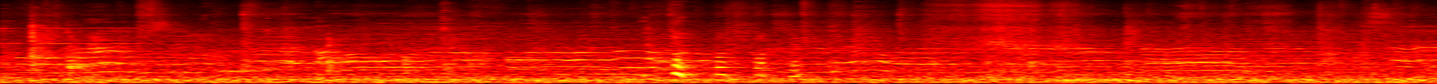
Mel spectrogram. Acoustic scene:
restaurant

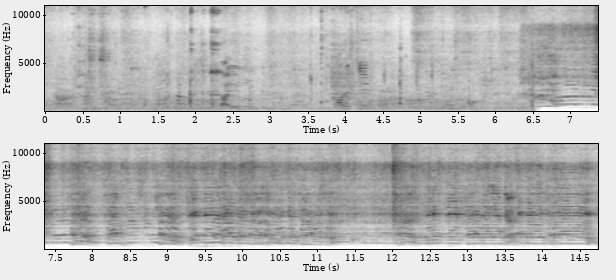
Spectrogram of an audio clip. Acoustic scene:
crowded indoor space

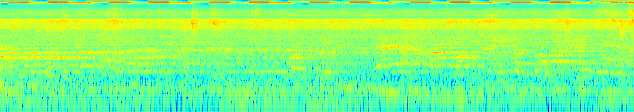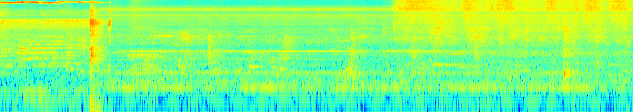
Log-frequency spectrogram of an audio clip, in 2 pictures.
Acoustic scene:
cafe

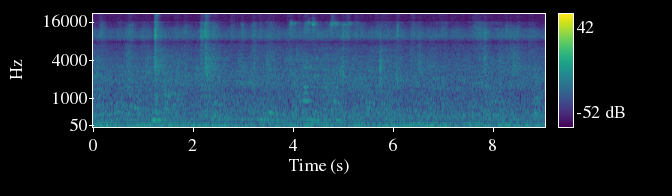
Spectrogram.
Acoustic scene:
subway station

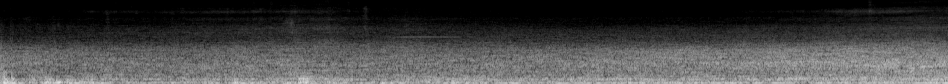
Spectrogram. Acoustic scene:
street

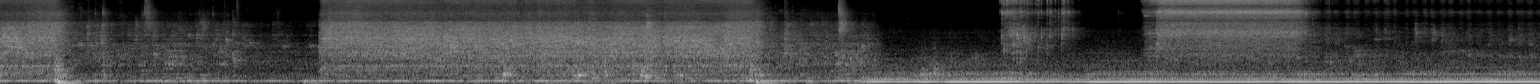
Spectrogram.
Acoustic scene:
restroom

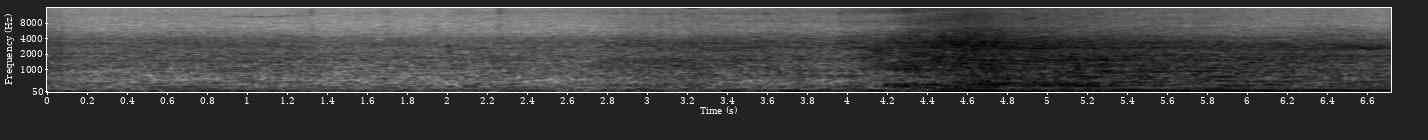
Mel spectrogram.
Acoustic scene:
residential area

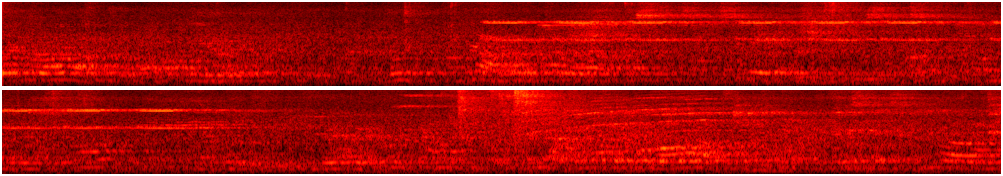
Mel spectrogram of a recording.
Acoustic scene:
subway station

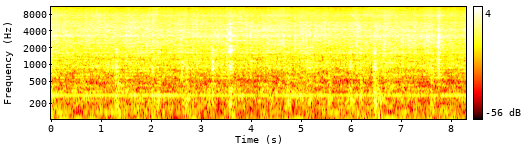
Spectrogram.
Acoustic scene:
kitchen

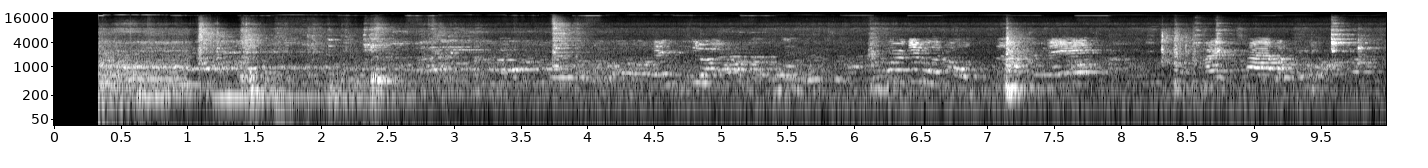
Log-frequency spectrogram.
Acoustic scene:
cafe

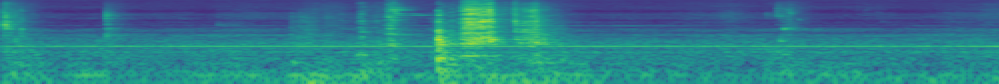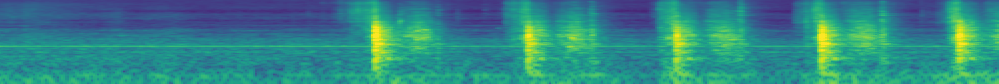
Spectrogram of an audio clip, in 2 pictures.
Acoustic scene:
kitchen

